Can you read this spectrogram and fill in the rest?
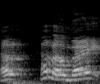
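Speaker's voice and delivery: put-on British English accent. Told to talk like an Englishman, a speaker greets the others in British accent. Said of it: "British accent".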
